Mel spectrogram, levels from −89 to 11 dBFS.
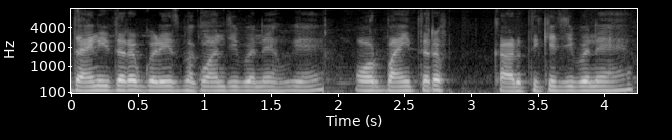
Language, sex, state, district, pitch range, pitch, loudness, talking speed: Hindi, male, Uttar Pradesh, Lalitpur, 155-160 Hz, 155 Hz, -18 LUFS, 210 wpm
